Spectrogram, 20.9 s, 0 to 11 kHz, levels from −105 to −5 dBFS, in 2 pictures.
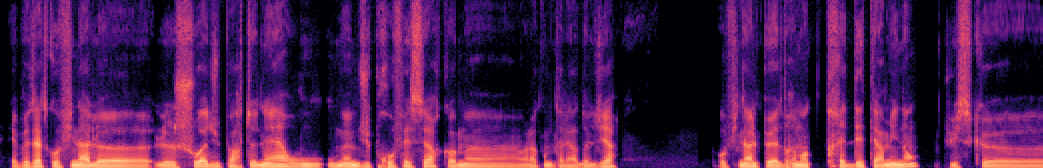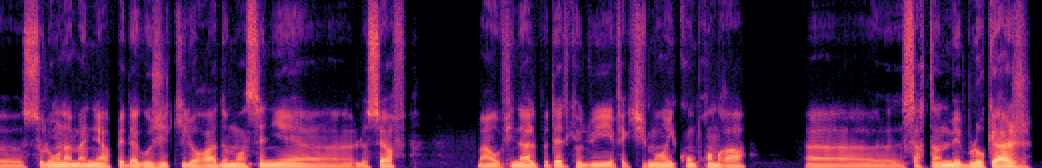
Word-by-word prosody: et 100 - -4
peut-être 125 +5 +2
qu'au 120 -4 0
final, 115 +3 +4
heu, 95 -2 +2
le 105 0 0
choix 120 +5 +2
du 110 -3 -2
partenaire 115 +4 +2
ou 105 -1 0
ou 110 - -3
même 115 +1 +4
du 105 -2 -3
professeur 115 +6 -1
comme 110 -2 -1 0.6
voilà 105 +6 -4
comme 100 - -1
tu 90 - -10
as - - -4
l'air 90 0 -4
de 95 - -3
le 90 - -3
dire 125 +4 0 1.0
au 110 - -5
final 110 +3 +2
peut 105 - +1
être 100 -1 +2
vraiment 115 +5 +3 0.2
très 125 - -1
déterminant 115 +5 +2 0.2
puisque, 100 -2 -8
selon 90 +3 -2
la 115 -3 +3
manière 105 +3 +2
pédagogique 105 +2 -1
qu'il 100 -2 -3
aura 110 +4 +1
de 110 - 0
m'enseigner, 105 +3 +1
heu, 90 -4 -4
le 90 - -5
surf, 120 +7 -1 0.7
ben, 100 0 -1
au 100 - -1
final, 115 +5 +1
peut-être 115 +2 -2
que 115 - -8
lui, 115 +4 0
effectivement, 110 +3 -2
il 110 -3 +1
comprendra, 105 +2 -1 0.6
heu, 90 -2 -6
certains 100 +7 -3
de 120 - +6
mes 110 -2 +5
blocages 110 -1 +4
105 Hz, 160 wpm, -22 LUFS, 95-115 Hz, 1.0 s, de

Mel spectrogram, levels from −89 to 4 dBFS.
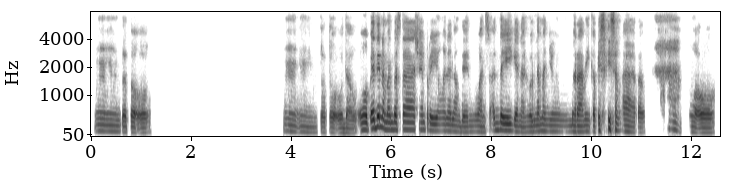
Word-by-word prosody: Mm, 140 -2 -5
totoo. 115 -2 -1 2.6
Mm, 125 -5 -8
totoo 115 -2 -2
daw, 100 -1 -3
oo, 170 0 +5
puwede 215 +5 +8
naman 175 -5 +2
basta 175 0 +3
siyempre 170 -2 0
'yung 150 -1 +1
ano 150 - -2
lang 135 -3 -3
din 125 +1 -2
once 125 -3 -5
a 155 - -4
day, 155 -2 +5
gano'n, 125 -3 -1
huwag 130 +2 -1
naman 140 0 -2
'yung 135 -1 -6
maraming 135 0 0
kape 155 +3 0
sa - - 0
isang 165 -5 +2
araw, 120 -5 -3 0.9
oo. 110 -1 +1
135 Hz, 130 wpm, -22 LUFS, 125-155 Hz, 2.6 s, puwede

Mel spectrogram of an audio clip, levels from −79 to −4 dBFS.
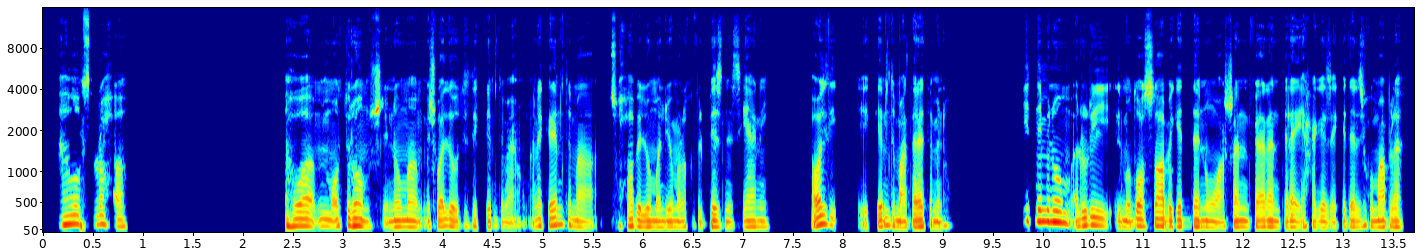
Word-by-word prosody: فهو 140 +2 +3
بصراحة 130 -5 -2 1.6
هو 110 0 +3
ما 110 0 -1
قلتلهمش، 110 -3 +2
لإن 95 - -2
هم 100 -1 +2
مش - - -4
والدي 105 +1 +2
ووالدتي 100 +2 -2
اللي 105 - -4
اتكلِّمت 95 0 -5
معاهم. 85 -3 -7
أنا 115 - -1
اتكلِّمت 125 +4 0
مع 95 -5 -2
صحابي 110 -2 -2
اللي 100 0 +2
هم 95 -1 0
ليهم 95 0 0
علاقة 95 +2 -4
في - - -7
الbusiness 95 -4 -2
يعني، 100 0 -1 0.4
حوالي 130 +1 +4 0.2
اتكلِّمت 110 +2 -1
مع 95 -3 +2
3 100 +1 +2
منهم. 110 +6 -3 0.7
في - - -5
2 185 -1 +3
منهم 175 -3 +6
قالوا 115 +3 +2
لي: 120 -3 +1
"الموضوع 100 +3 +2
صعب 110 0 +3
جدًا 105 -1 +1
وعشان 95 +2 0
فعلًا 100 0 +1
تلاقي 95 +3 0
حاجة 95 -3 -2
زي 85 -1 -5
كده، 95 +2 -3
لازم 95 - -2
يكون 95 -4 -2
مبلغ 100 0 +1
105 Hz, 200 wpm, -24 LUFS, 95-115 Hz, 1.6 s, منهم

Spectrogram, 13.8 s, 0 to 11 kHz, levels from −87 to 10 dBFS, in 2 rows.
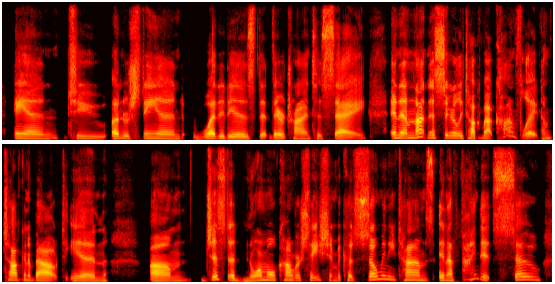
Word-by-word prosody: and 175 - 0
to 170 -4 -5
understand 180 -2 0
what 170 +6 +2
it 170 0 -3
is 165 -2 0
that - - -4
they're 165 0 +2
trying 160 0 0
to - - -7
say. - - +3 0.3
And 215 - +4
I'm 200 +2 +5
not 290 -1 +7
necessarily 210 -3 +2
talking 180 -3 +2
about - - +2
conflict, - - -4
I'm 185 - -11
talking 195 -1 +1
about 160 -3 +2
in, 160 -1 -2 0.6
um, 155 0 +2 0.2
just 225 - +1
a 185 -2 +1
normal 190 +5 -1
conversation 190 -1 -2
because 170 -1 -7
so 230 +1 +3
many 265 -4 -7
times 195 -3 +1
and 180 0 -1
I - - +3
find 290 - -7
it - - -2
so 230 -1 -2
180 Hz, 155 wpm, -25 LUFS, 165-200 Hz, 0.6 s, not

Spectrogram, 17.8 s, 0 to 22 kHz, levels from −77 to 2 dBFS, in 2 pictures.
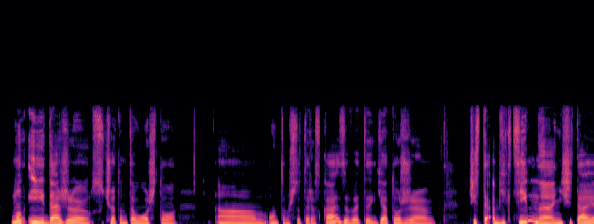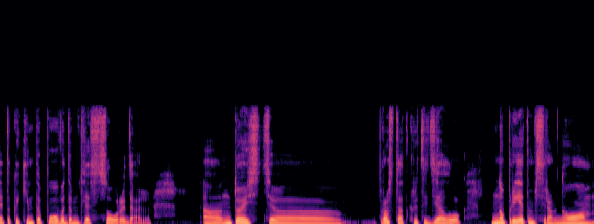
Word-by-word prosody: ну, 270 -1 +5
и 230 0 +7
даже 215 -2 +3
с - - -7
учётом 195 -2 -3
того, 185 +1 0
что, 175 -2 -5 0.6
ам, 160 -1 -2
он 170 -1 -2
там 160 -1 -8
что-то 165 +1 -6
рассказывает, 215 - -1
я 185 +2 0
тоже 165 -4 -3 0.5
чисто 195 -2 0
объективно 185 - +2
не 185 +1 +1
считаю 205 +4 +2
это 195 - -3
каким-то 180 +1 -1
поводом 180 0 0
для 175 +2 -1
ссоры 160 -4 -1
даже. - - -10 0.8
А, 145 -1 0
ну, 185 +3 +1
то 200 +1 +4
есть, 195 -1 0
а, 160 -2 -1 0.6
просто 220 -3 +1
открытый 180 +1 -4
диалог. 170 -3 0 0.4
Но 210 +3 +4
при 210 -2 +2
этом 230 -1 +3
всё 195 0 -4
равно, 185 +4 +1
180 Hz, 125 wpm, -19 LUFS, 165-200 Hz, 0.8 s, и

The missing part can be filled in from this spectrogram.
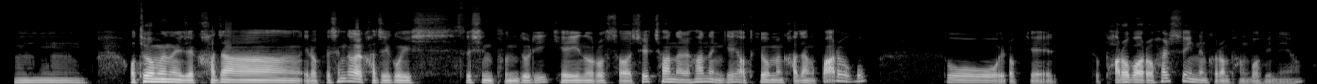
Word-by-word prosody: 음. 95 -2 -4 0.4
어떻게 140 - +5
보면 120 -4 +6
이제 100 0 +4
가장 100 -3 +4
이렇게 90 0 -3
생각을 140 +1 +3
가지고 95 -2 -1
있으신 95 +2 -5
분들이 90 +6 -3
개인으로서 90 -3 0
실천을 120 0 -2
하는 125 -7 -2
게 115 +5 -5
어떻게 115 - -2
보면 100 -2 -1
가장 90 -2 -3
빠르고 145 +1 +1 0.8
또 95 -4 -2
이렇게 - - -7 0.4
또 - - -16
바로바로 105 -3 +3
할 145 +6 -3
수 150 +1 -8
있는 105 -9 -4
그런 85 -2 -4
방법이네요. 75 - -11
95 Hz, 300 characters per minute, -20 LUFS, 90-110 Hz, 0.8 s, 보면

